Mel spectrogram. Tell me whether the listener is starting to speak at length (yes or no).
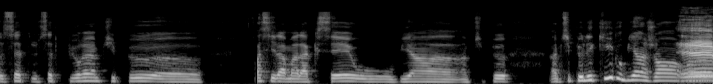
yes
